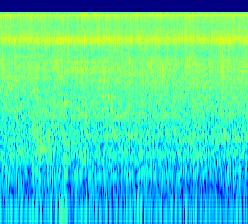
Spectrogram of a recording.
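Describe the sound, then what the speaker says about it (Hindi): Water draining off boiled noodles for Hakka noodles in a home kitchen makes a constant, even rushing pour, moderately close and unbroken, with no talking. "ये नूडल्स का सारा पानी निकाल देंगे।"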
